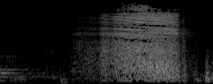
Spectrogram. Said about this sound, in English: And here's what conceited is to illustrate it I have a balloon, I can blow it up.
